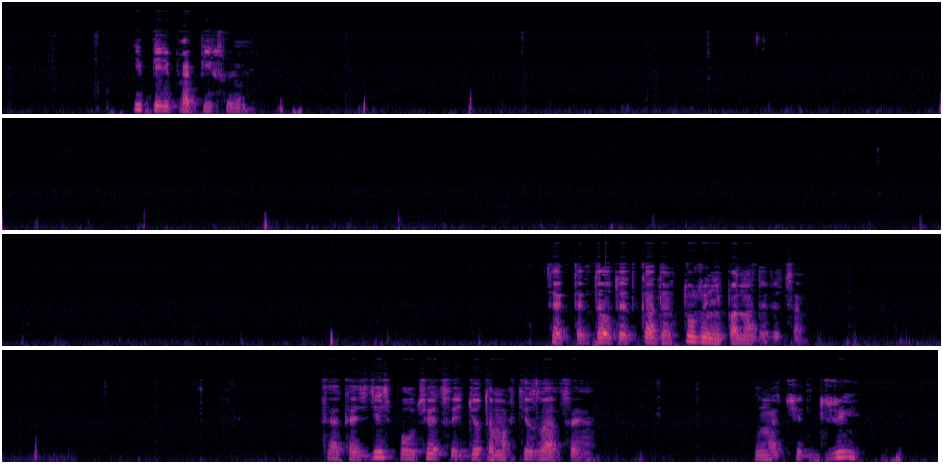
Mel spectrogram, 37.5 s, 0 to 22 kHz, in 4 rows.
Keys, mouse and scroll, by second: 0.8 a, 1.4 i, 3.4 click, 5.6-6.3 scroll down 2, 6.5 middle click, 7.9 click, 24.0 click, 25.5 Delete, 27.1 click, 30.7-31.9 scroll up 2, 33.3 click, 33.9 scroll down 1, 36.1 scroll down 1, 36.1 g.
